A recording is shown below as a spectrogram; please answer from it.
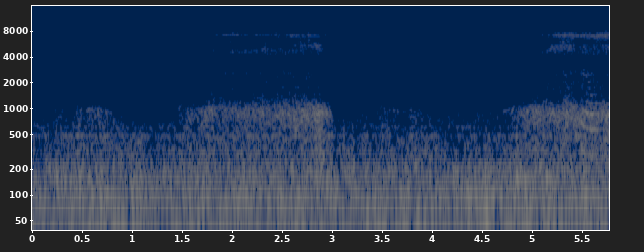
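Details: Snoring breaths from Maria, a senior fawn pug, female and 12 years old, recorded in Japan in December 2022: two drawn-out raspy inhalations about three seconds apart over a steady low rumble.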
